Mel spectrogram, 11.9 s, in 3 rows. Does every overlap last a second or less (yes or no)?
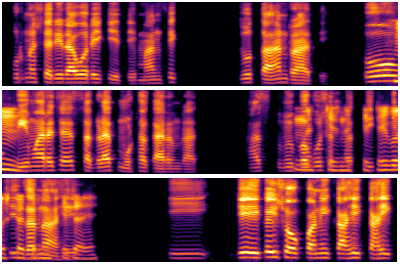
no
